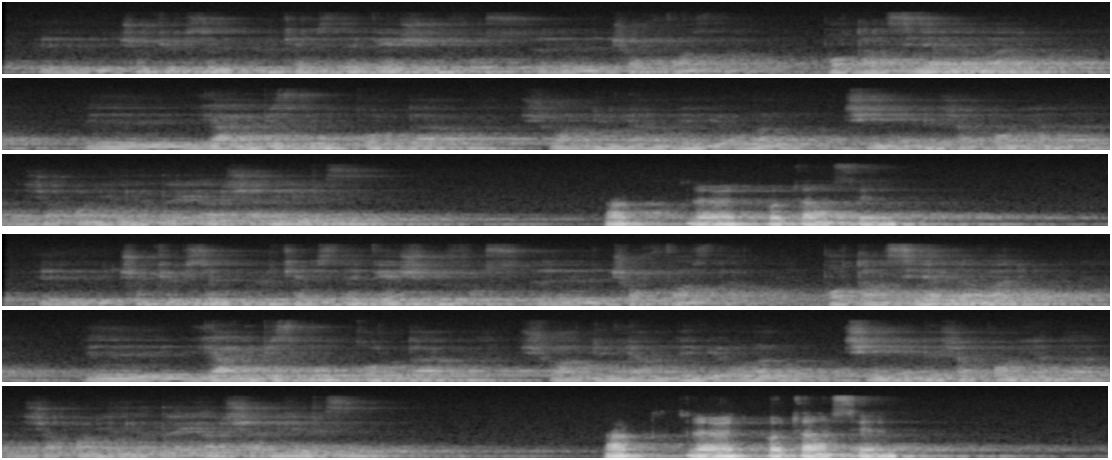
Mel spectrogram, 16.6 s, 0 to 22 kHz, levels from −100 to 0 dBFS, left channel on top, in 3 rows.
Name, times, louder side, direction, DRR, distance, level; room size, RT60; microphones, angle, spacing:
voice 1, 0.1-3.8 4.1-5.2 5.9-7.9 8.1-12.8, equal, 20° right, -1 dB, 4.9 m, -33 dB
voice 2, 14.1-15.6, right 4 dB, 75° right, 12 dB, 0.5 m, -22 dB
22.0 x 18.5 x 7.6 m, 3.0 s
head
